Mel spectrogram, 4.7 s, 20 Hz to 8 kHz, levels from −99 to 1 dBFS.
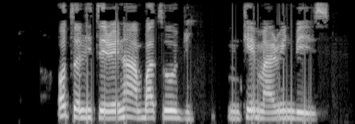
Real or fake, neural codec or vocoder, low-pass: real; none; 7.2 kHz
